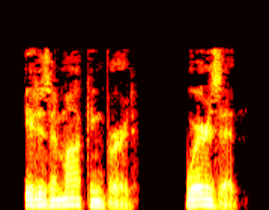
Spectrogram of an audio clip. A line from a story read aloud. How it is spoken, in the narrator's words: Rose laughed also, and, forgetting her woes, saying eagerly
